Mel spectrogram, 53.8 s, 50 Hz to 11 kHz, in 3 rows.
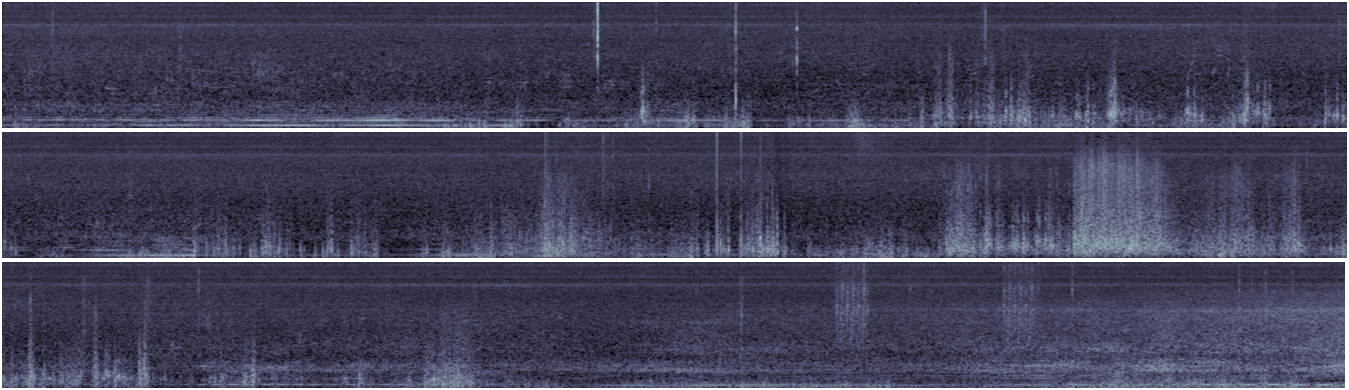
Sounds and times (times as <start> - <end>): Fixed-wing aircraft, airplane: 0.0 - 53.7.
